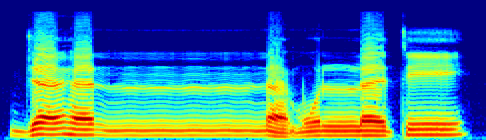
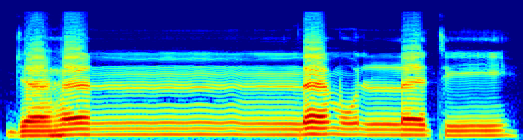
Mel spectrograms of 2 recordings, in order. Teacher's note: Dia menandakan di situ bacaannya adalah bacaan gunnah. Gunnah yaitu membunyikan suara hingga masuk ke rongga hidung kita. Maka suara nunnya dimasukkan ke rongga hidung.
